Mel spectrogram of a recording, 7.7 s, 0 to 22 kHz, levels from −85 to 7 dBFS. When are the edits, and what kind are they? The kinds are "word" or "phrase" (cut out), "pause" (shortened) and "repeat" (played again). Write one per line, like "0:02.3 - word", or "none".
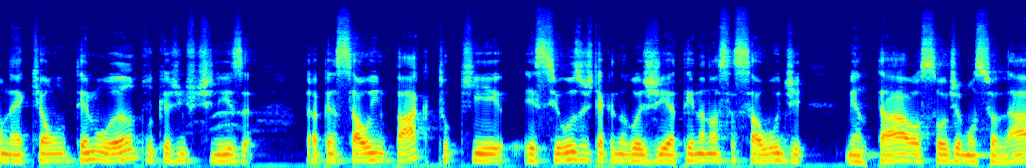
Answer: none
